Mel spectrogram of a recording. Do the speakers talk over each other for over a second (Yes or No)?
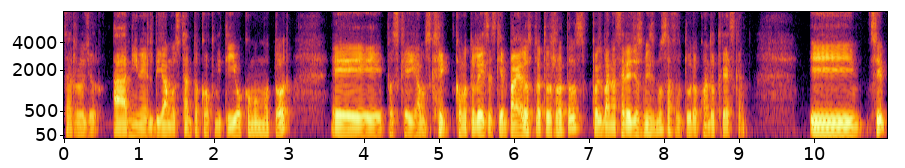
No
